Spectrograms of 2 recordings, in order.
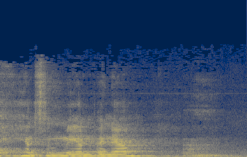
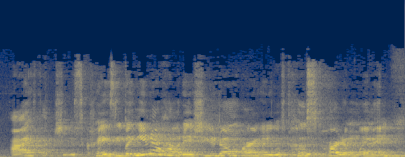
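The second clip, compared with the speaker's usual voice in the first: usual speaking voice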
